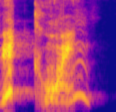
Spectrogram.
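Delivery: loud, hen-like clucked "bitcoin". Mimicking how a woman says one word: clucking hen-like 'Bitcoin'. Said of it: "like some kind of chicken or some kind of hen".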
